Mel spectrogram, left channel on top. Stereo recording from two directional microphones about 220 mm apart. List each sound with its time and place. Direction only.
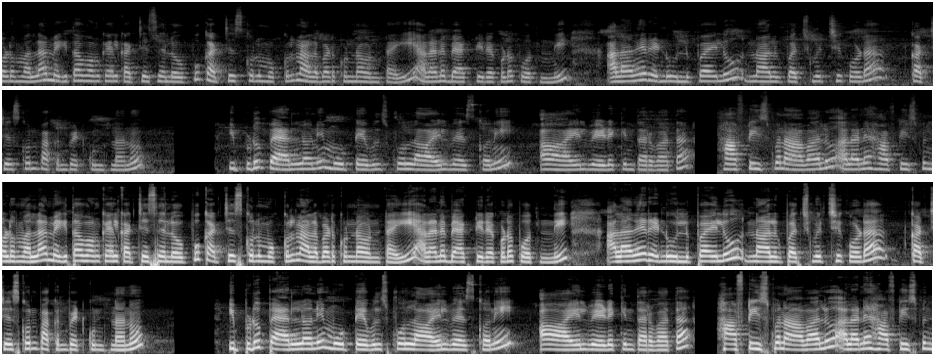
0.0 s a woman's voice: 40° right (ahead or behind)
